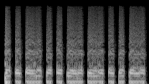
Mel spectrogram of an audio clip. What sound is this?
Bass 03 145bpm
150bpm, Bass, epic, techno, trance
